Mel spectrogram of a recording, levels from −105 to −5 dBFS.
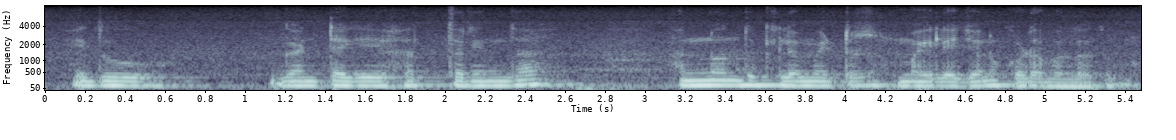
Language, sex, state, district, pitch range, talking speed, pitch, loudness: Kannada, male, Karnataka, Mysore, 105-115 Hz, 90 wpm, 110 Hz, -26 LUFS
